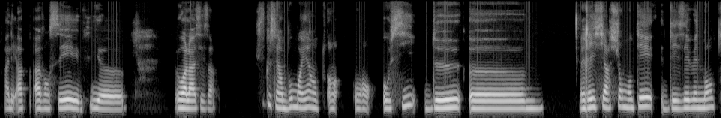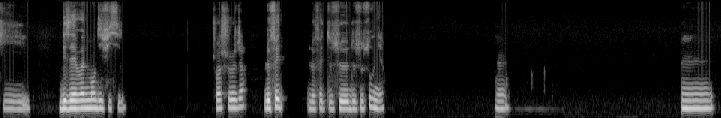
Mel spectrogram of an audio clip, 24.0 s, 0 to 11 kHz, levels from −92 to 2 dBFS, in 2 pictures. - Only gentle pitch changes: Yes, narrow, 1.7 semitones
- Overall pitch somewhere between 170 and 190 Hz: Yes, medium, 185 Hz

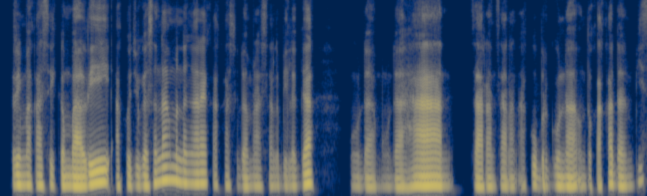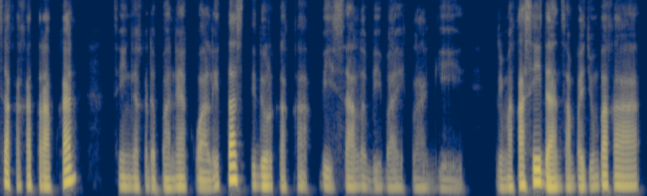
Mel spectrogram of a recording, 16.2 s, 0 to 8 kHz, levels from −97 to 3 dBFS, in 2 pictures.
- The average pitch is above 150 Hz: No, low, 100 Hz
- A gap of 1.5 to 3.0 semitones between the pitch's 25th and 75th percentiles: Yes, narrow, 2.6 semitones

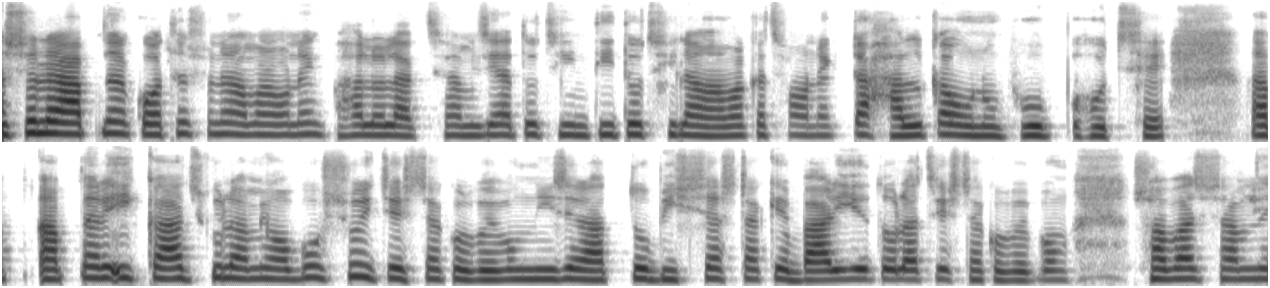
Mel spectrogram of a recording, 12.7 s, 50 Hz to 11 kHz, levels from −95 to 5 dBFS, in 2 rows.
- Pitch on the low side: No, high, 230 Hz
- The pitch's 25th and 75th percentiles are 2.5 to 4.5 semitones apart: No, narrow, 1.7 semitones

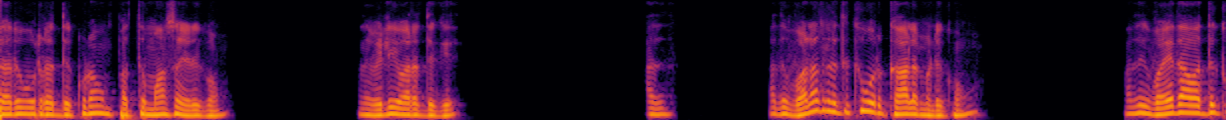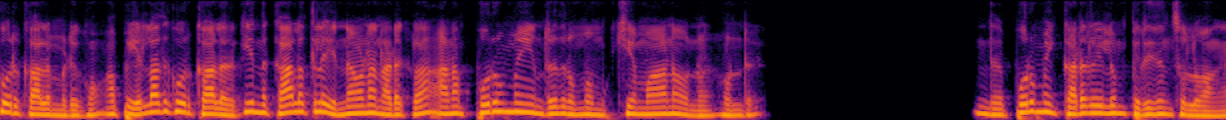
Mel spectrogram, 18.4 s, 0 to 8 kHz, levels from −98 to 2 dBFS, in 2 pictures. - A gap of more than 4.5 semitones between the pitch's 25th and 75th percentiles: Yes, average, 4.9 semitones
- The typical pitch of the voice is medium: Yes, medium, 160 Hz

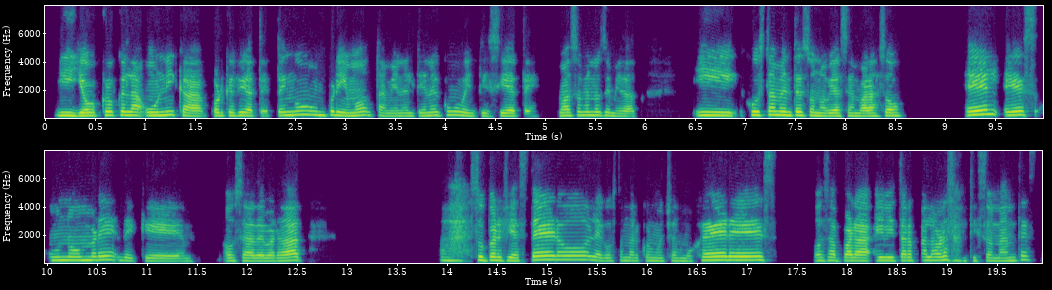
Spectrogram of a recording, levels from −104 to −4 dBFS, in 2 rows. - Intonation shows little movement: No, average, 3.0 semitones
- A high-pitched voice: Yes, high, 220 Hz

